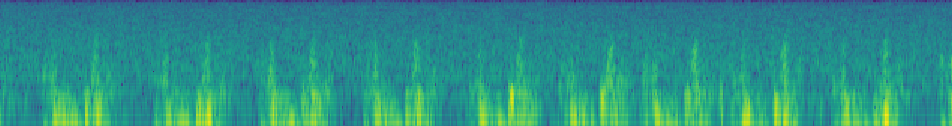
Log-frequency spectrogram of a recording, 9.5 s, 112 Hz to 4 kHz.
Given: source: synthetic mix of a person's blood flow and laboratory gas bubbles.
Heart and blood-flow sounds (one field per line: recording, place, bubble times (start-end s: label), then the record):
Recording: Doppler ultrasound of blood flow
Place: precordium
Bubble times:
7.18-7.24 s: bubbles
From the record:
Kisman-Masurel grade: 112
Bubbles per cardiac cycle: 1 to 2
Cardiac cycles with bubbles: 1 to 10%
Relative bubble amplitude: moderate (0.250 to 0.450)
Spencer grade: 1 (occasional bubble signal discernible with the cardiac motion signal, with majority of cardiac periods free of bubbles)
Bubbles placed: only in the low amplitude regions of the cardiac cycle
